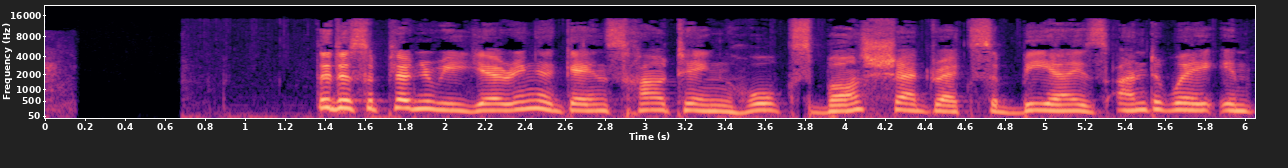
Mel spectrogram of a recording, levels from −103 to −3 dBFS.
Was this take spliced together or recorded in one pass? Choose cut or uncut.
uncut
